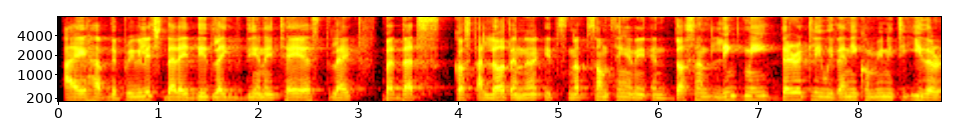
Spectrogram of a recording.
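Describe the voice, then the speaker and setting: A young man with a Chilean accent presents his game design research at a conference. He speaks earnestly and haltingly, with frequent fillers and self-corrections, at a middling pitch.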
